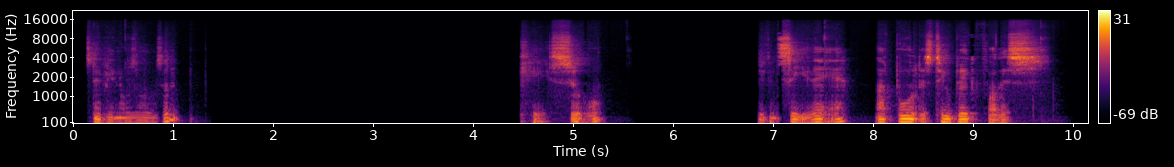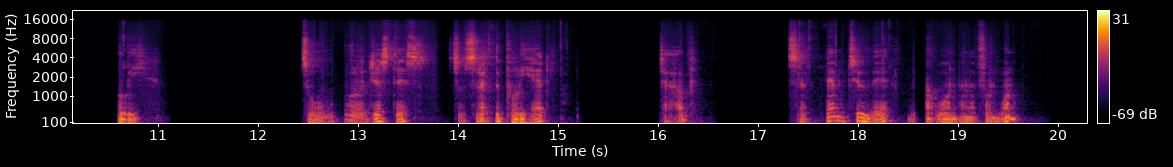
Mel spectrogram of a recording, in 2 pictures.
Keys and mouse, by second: 3.9-5.5 alt+drag, 6.3 alt+z, 6.8-7.5 alt+drag, 9.8 alt+click, 10.6 click, 15.0 Tab, 16.5 alt+z, 18.7-20.2 alt+drag.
